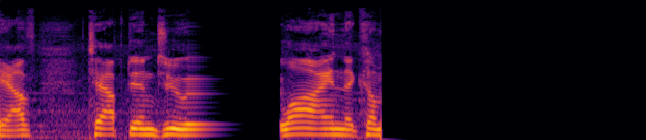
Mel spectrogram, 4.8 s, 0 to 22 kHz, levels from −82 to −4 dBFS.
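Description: At 1.41 s the sound stops arriving and smears into a fading buzz. Near-silence follows until 2.11 s. This is likely a long network dropout, with about 0.7 s lost.

At 2.85 s the sound cuts to silence, with no room tone, through to the end. This is likely an audio dropout to silence.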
